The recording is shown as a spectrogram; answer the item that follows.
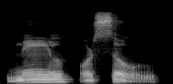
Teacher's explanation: Instead of saying the words nail and soul as a diphthong, meaning two vowels coming together, speakers of Indian English might tend to say nail or soul, as making the vowel A and O longer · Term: vowel elongation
